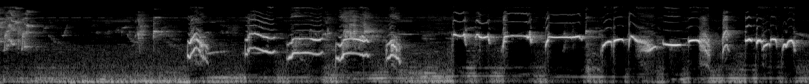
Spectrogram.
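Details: Oriental magpie-robin singing to lure others: after a quiet start, paired rising-falling whistles, then a run of sharp high notes and wavering whistled phrases, low hum behind.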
